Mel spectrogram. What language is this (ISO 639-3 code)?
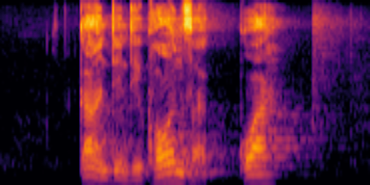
xho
